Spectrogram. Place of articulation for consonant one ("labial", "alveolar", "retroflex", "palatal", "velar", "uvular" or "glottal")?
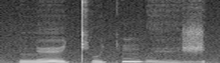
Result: alveolar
